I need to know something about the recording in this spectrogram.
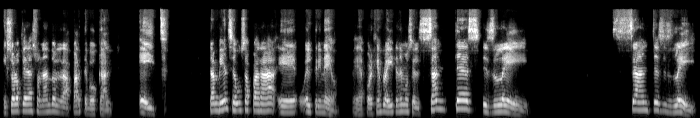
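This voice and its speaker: A man's voice: on the high side, lively intonation, moderate pace, few pauses, sharp tone. A man teaching an English pronunciation class in Spanish, patiently explaining and stretching out the example words. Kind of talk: online class lesson.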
